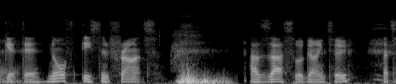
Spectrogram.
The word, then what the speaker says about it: Alsace: Alsace we're going to.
